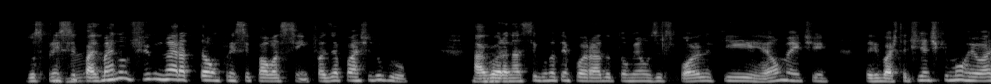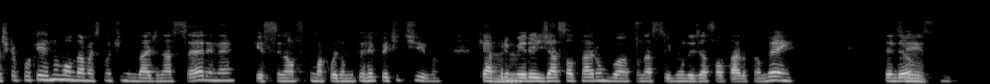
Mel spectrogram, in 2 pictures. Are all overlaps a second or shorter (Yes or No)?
Yes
